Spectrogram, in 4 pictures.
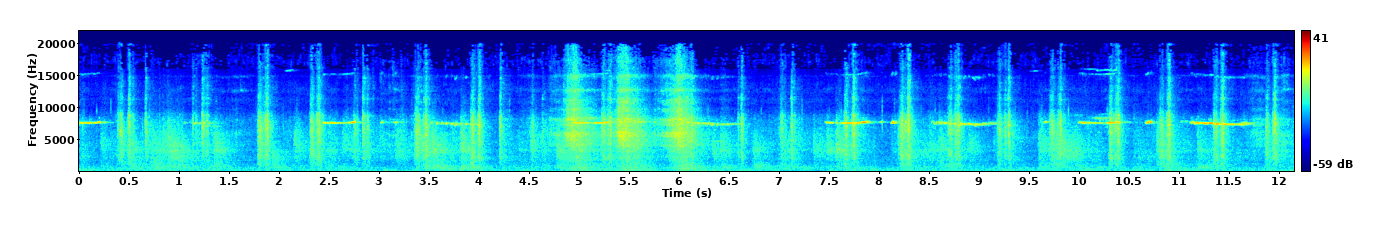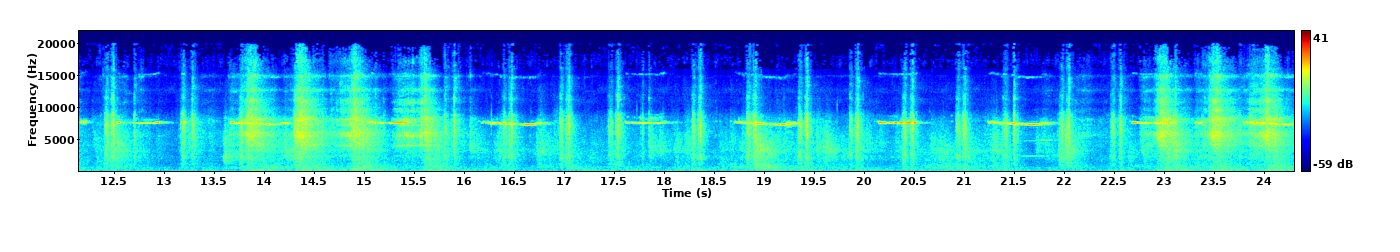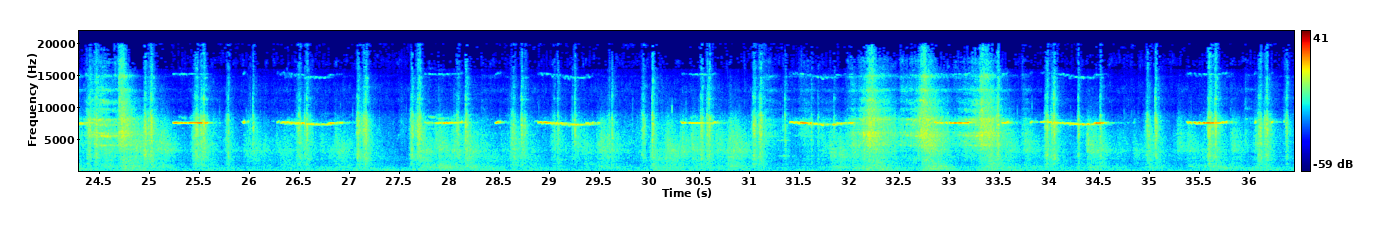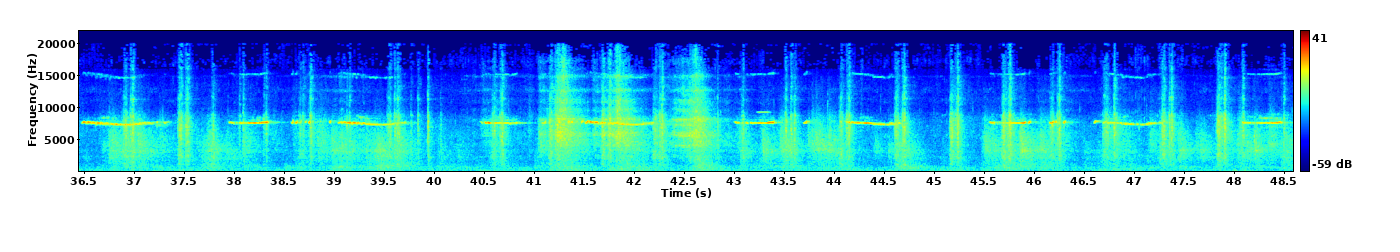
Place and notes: Punta Arenas, Región de Magallanes y de la Antártica Chilena, Chile - storm log - seaweed drying process 02
Seaweed drying process, wind = thunderstorm
"The Natural History Museum of Río Seco is located 13.5 km north (av. Juan Williams) of the city of Punta Arenas, in the rural sector of Río Seco, within the facilities of Algina SA; a seaweed drying Company, which have kindly authorized the use of several of their spaces for cultural purposes, as long as they do not interfere with the output of the Company. These facilities were built largely between 1903 and 1905, by the The South America Export Syndicate Lta. firm."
